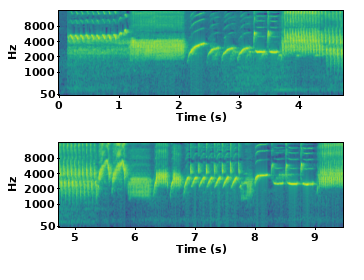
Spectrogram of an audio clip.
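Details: Canary singing continuously as a lure to stir other canaries: a varied medley of buzzy held tones, clicking rattles, fast trills and rising-falling whistled slurs, all high-pitched and loud throughout.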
